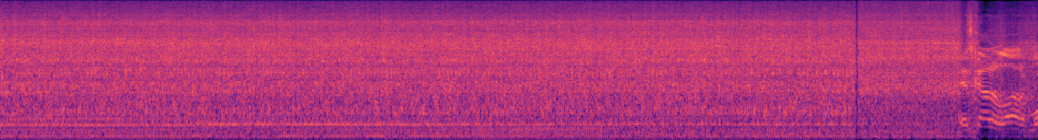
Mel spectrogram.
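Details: BMW cold start idle after sitting a few days in a damp, freshly washed garage: steady idle with a slightly busy exhaust note, no knocks, misses or rattles; moisture in the exhaust, not a gasket leak; normal cold start idle.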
